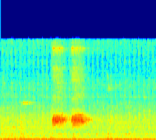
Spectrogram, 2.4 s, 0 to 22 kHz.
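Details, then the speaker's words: Hero Maestro BS6 scooter with a starting problem, after fitting a new genuine regulator, fuel pump now working: engine settles into a steady, even low putter after starting, with two brief high horn toots; normal idle. "স্কুলিটা এখন start হয়ে গেছে"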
